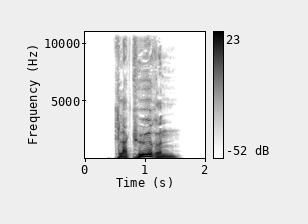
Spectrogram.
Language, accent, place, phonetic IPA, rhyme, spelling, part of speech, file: German, Germany, Berlin, [klaˈkøːʁən], -øːʁən, Claqueuren, noun, De-Claqueuren.ogg
- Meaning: dative plural of Claqueur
